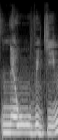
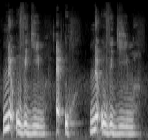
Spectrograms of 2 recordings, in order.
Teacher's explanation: We don't pronounce the diphthong eu. But because these two are prefixes, neu, we have to separate them.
